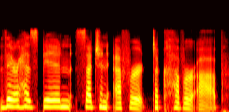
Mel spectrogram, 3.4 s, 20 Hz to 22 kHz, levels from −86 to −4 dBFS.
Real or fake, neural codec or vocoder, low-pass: real; none; 7.2 kHz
